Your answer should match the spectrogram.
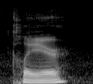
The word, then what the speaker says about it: Cleyer: But this guy, Andres Kleier, or Clura, how would you pronounce his last name? Can you see it? It's spelled C-L-E-Y-E-R. – Claire.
